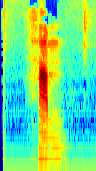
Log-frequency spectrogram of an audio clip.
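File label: "ham2", Teochew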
